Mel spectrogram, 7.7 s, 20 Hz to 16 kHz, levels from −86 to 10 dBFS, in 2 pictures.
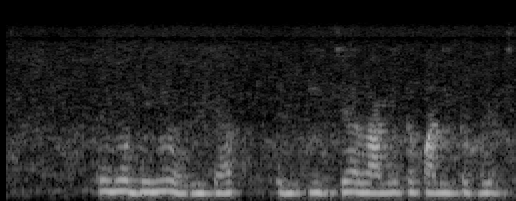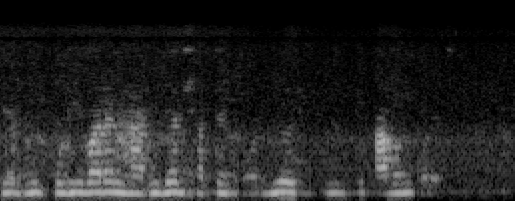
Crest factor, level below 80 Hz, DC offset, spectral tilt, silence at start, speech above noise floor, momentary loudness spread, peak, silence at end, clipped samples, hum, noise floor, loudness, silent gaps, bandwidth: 20 dB; -62 dBFS; under 0.1%; -8.5 dB/octave; 0.7 s; 26 dB; 9 LU; -6 dBFS; 0.6 s; under 0.1%; none; -50 dBFS; -25 LUFS; none; 9.8 kHz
